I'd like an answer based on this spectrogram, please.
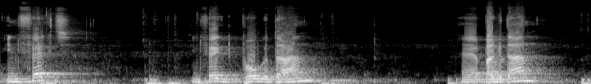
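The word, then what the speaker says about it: Богдан: fact in fact Bogdan baghdan it's written like Bogdan but it's pronounced like Baghdad so book in Russian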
